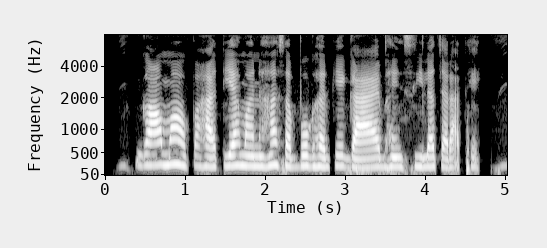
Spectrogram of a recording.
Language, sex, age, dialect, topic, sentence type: Chhattisgarhi, female, 18-24, Western/Budati/Khatahi, agriculture, statement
